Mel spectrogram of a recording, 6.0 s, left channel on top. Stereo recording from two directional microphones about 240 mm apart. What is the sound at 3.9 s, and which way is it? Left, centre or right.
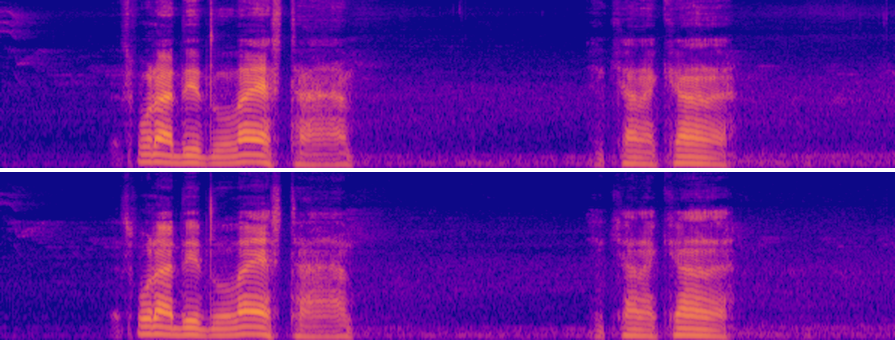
Speech, right.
